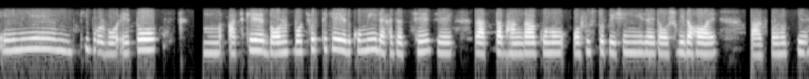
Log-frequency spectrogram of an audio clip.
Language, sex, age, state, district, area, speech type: Bengali, female, 18-30, West Bengal, Alipurduar, rural, conversation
